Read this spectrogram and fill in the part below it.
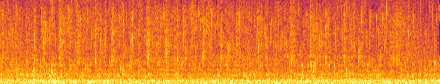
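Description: Water rinsed from a mixer jar poured into ground paste for Kerala ulli theeyal, a soft continuous trickling pour that stays steady and fairly faint throughout.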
